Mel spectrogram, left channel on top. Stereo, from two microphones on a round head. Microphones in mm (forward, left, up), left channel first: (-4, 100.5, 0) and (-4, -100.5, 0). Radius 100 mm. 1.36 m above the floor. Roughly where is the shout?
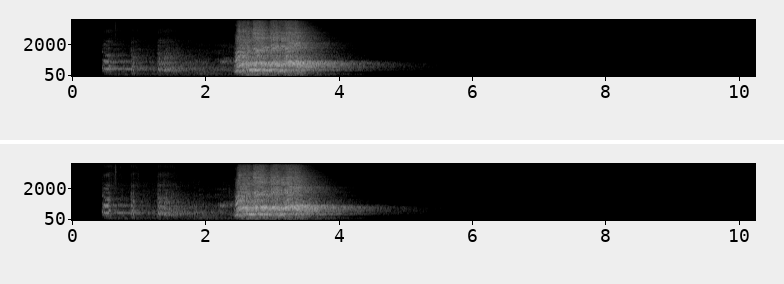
Centre.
